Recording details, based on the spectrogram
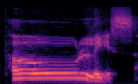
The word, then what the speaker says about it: police: That's how they say it in the show. They're like, police. I don't know why. I think that's a Baltimore thing.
